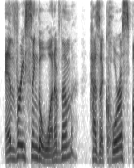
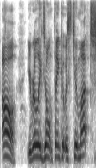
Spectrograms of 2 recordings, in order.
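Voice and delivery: higher-pitched acted question; lightly acted, raised-pitch query; imitated questioning character; 6 semitones higher than usual. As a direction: play someone asking for reassurance. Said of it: "And he's like".

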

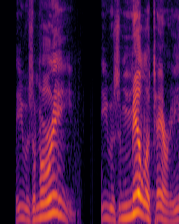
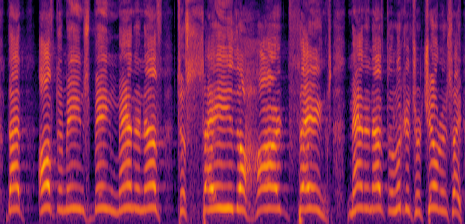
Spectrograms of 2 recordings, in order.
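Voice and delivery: raised, higher preaching voice, near shouting; full-force preaching; 8 semitones higher, 4 dB louder than usual. Acted. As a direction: preach it hard to the congregation.

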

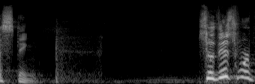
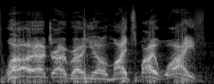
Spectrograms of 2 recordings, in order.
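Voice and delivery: mock husband; 8 semitones higher than usual. Mimicking a husband blaming wife.

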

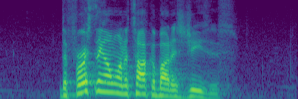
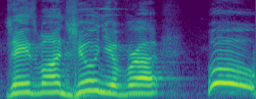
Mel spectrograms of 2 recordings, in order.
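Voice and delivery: higher, louder hype, whooping; excited cartoon nostalgia; 5 semitones higher, 4 dB louder, much slower than usual. Real, not acted. Preacher hyping the congregation about Saturday cartoons, whooping. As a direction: get the crowd hyped remembering cartoons.

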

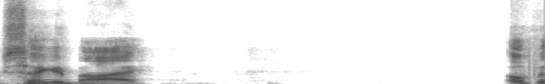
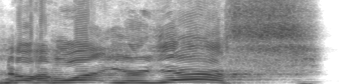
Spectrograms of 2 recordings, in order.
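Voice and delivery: higher, slow, insistent plea; God insisting; 7 semitones higher, slower than usual. Retold or imitated. Preacher voicing God asking him for full surrender, slow and insistent. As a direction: press for the real yes. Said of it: "and God's like".

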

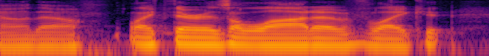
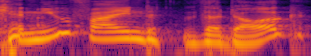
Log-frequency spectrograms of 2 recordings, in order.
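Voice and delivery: slow, high mock kiddie-show question; exaggerated talking-to-a-child voice; children's cartoon presenter; 6 semitones higher, slower than usual. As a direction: ask a toddler, drawing out each word. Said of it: "like you're a fucking child watching a cartoon".

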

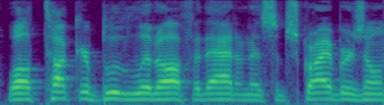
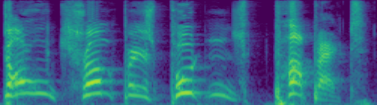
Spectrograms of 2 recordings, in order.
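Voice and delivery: mock-outraged voice of the left; 8 semitones higher, 5 dB louder than usual. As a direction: sneer at the left's talking point. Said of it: "everyone on the left wants to say".

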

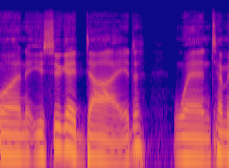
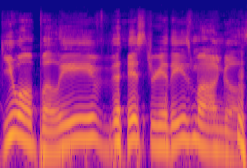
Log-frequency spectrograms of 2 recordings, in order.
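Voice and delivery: clickbait voice; 6 semitones higher, 4 dB louder than usual. Pretend. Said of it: "They're like".

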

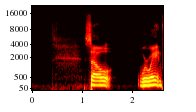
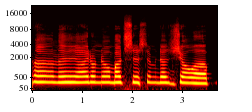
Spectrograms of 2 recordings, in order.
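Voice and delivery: mock clueless clerk; 13 semitones higher than usual. Store rep fobbing off a customer, mocking high voice.

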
